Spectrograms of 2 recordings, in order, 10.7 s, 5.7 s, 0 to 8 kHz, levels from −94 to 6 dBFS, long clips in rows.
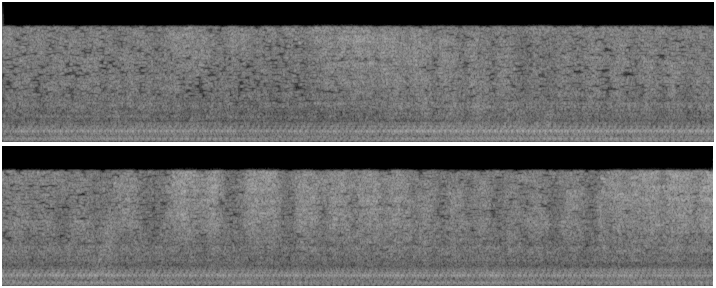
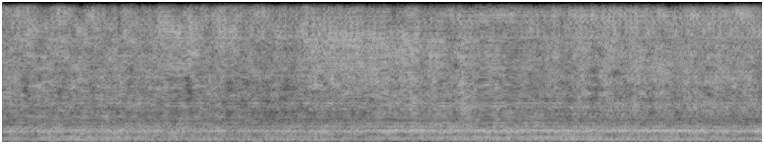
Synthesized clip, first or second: second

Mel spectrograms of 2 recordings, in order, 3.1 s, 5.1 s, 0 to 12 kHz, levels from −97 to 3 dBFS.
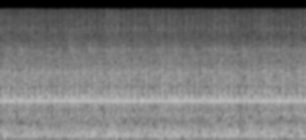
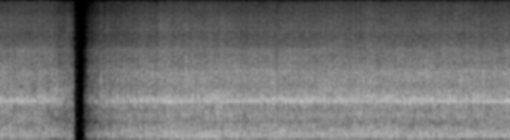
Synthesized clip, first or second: second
